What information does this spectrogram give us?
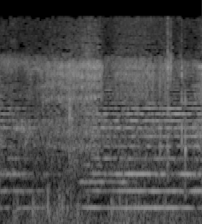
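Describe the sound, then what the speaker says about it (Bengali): A train pulling into Belmuri station in West Bengal, its sustained horn tone sounding over the rumble of railcars, fairly faint and distant, with no one speaking. "বেলমুড়িতে ট্রেন ঢুকে গেছে।"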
